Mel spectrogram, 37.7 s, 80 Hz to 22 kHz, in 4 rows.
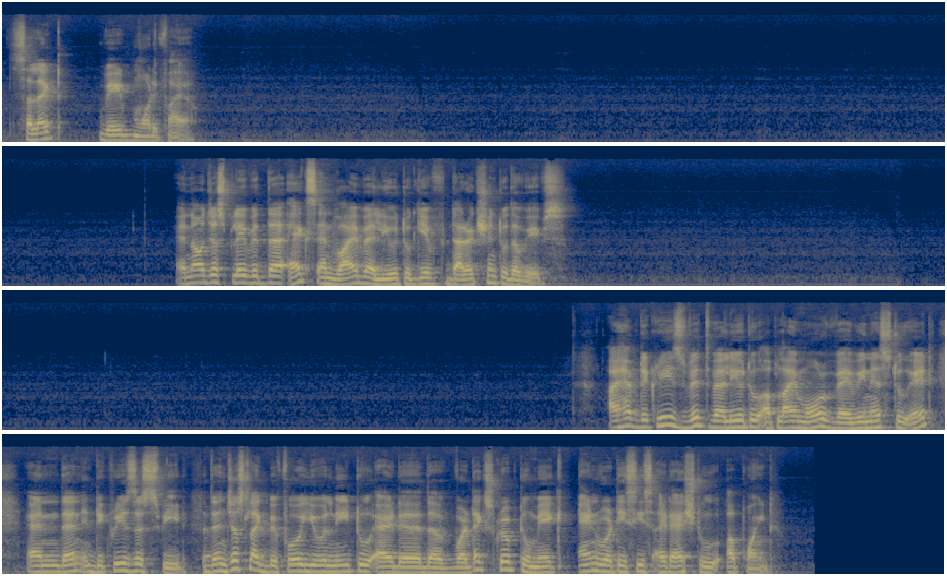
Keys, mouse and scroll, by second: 1.2 ctrl+space, 2.4 Tab, 3.2 w, 5.5-6.7 drag, 8.1-9.0 drag, 9.0-10.0 middle drag, 10.0 z, 10.7 space, 12.2 space, 15.2-21.2 shift+drag, 21.2 space, 23.0 space, 25.4-27.4 shift+drag, 27.4 space, 28.6 space, 30.5-31.9 drag, 31.9 space, 32.6-34.1 shift+drag, 36.1-37.7 typing, 36.3-36.8 middle drag, 36.8 scroll up 1.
